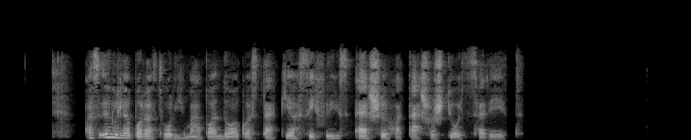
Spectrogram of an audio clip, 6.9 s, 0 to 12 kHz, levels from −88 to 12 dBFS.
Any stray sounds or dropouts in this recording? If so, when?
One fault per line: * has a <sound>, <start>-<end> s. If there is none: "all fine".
all fine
